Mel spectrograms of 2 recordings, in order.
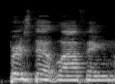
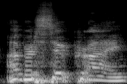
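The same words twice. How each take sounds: First: Said in the usual way. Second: "crying" said firmly as the fix for "laughing"; comic correcting a slip to the crowd, firm on "crying"; stress on crying. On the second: Shown as a demonstration.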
